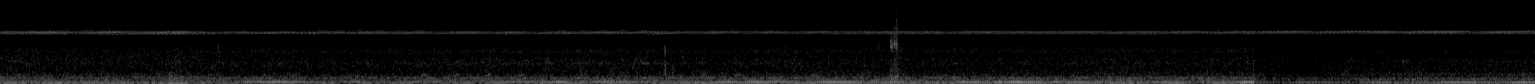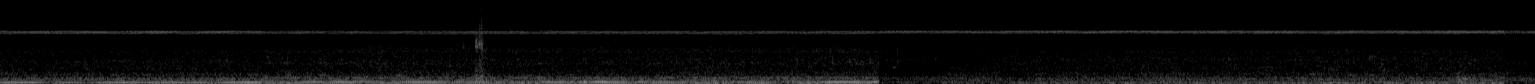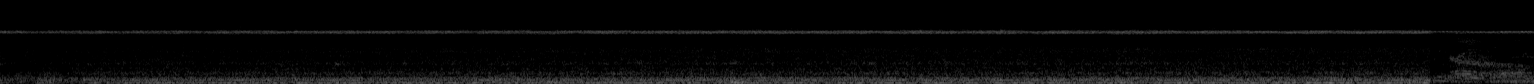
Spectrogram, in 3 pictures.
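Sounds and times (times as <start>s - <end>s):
insects chirring: 0.0s - 46.0s
brief click: 8.8s - 9.1s.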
